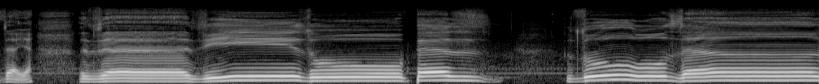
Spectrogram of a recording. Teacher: Huruf dzal ini keluarnya huruf berasal dari ujung lidah menyentuh ujung gigi sari atas ya, dza ya.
